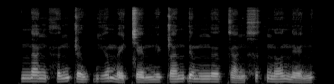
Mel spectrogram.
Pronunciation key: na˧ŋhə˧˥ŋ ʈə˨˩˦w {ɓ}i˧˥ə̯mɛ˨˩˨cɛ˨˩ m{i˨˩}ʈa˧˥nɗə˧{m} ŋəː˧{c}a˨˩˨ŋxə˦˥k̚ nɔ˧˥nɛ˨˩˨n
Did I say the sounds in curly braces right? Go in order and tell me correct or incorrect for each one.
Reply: correct, correct, correct, incorrect: k

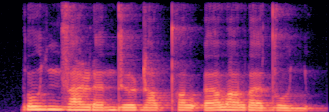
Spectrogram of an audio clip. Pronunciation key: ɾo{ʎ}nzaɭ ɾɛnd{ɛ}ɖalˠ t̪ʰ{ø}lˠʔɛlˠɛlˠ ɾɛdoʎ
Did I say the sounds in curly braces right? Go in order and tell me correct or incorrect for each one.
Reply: correct, incorrect: ø, incorrect: ə

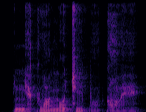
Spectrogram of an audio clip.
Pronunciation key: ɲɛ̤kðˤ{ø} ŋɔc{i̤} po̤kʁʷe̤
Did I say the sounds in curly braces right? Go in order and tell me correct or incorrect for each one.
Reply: incorrect: ɛ, incorrect: i

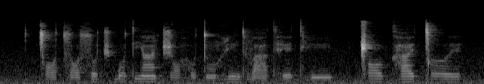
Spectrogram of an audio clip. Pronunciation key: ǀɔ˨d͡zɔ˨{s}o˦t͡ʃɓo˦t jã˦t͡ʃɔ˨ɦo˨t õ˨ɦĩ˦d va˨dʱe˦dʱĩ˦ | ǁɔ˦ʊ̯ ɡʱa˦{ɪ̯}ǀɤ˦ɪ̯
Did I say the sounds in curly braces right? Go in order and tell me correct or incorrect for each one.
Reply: correct, correct

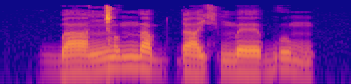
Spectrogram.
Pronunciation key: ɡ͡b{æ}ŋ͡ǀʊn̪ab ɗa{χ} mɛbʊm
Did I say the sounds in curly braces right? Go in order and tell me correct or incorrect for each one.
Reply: incorrect: a, incorrect: ç

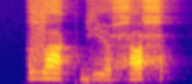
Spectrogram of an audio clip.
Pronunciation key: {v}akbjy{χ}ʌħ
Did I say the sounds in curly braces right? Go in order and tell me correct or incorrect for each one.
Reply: correct, incorrect: ħ

